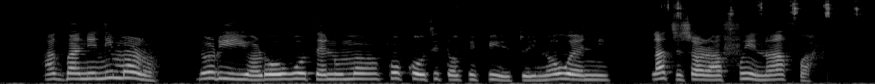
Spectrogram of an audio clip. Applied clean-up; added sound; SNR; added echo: neural mask model Resemble Enhance denoiser.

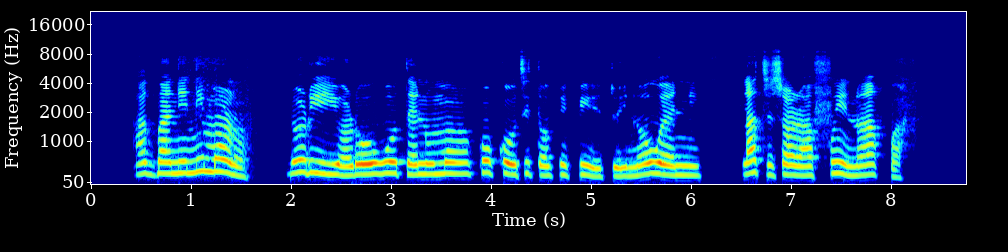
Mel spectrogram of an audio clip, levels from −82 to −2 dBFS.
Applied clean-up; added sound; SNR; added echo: none; none; none; none.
